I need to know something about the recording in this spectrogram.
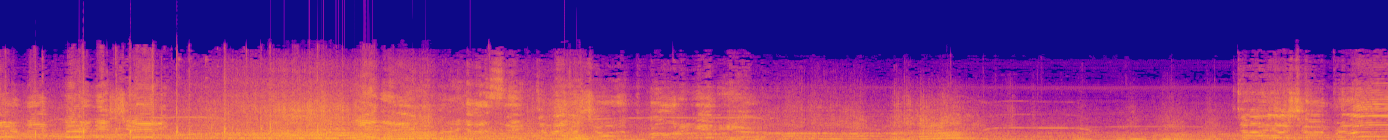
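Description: Drift cars in a tandem battle, engines revving hard with the pitch rising and falling, and tyres squealing as they slide. The sound eases a little in the later part before picking up again near the end.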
